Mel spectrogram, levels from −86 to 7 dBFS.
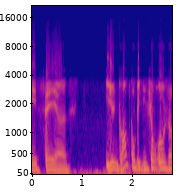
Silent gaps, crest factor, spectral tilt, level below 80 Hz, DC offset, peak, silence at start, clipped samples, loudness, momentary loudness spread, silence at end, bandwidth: none; 12 dB; -6 dB/octave; -46 dBFS; under 0.1%; -14 dBFS; 0 s; under 0.1%; -27 LUFS; 13 LU; 0 s; 12 kHz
